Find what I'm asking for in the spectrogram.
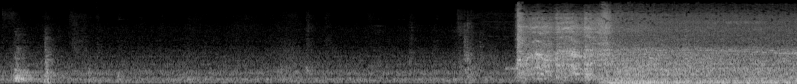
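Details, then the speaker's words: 2007 GM V8 with displacement on demand, after AFM/DOD turned off in software for a collapsed lifter misfire and tick, codes not yet cleared: cranks cleanly, smooth even idle, no lifter tick; normal idle. "So you hear it's nice and smooth."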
